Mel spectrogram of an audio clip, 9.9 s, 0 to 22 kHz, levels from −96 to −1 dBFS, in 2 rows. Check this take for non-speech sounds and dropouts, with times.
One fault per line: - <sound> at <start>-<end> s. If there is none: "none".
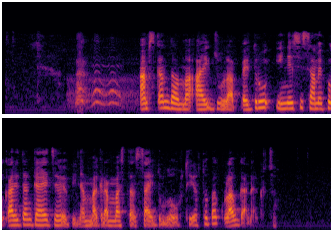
- bark at 1.1-1.8 s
